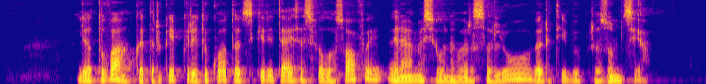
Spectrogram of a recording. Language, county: Lithuanian, Kaunas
